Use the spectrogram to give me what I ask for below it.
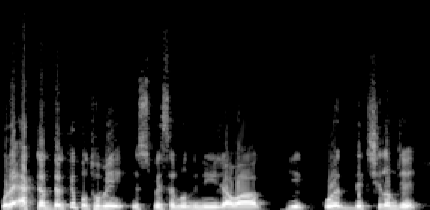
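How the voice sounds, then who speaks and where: A man's voice: a little high, quick pace. A man, a theatre director as podcast guest, explaining his rehearsal methods animatedly and mixing in English terms. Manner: animated, acts out quoted dialogue. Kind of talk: podcast conversation.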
